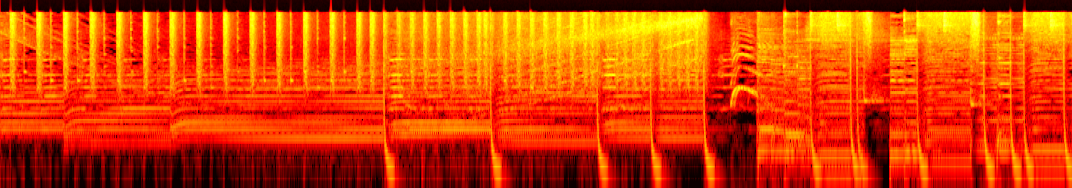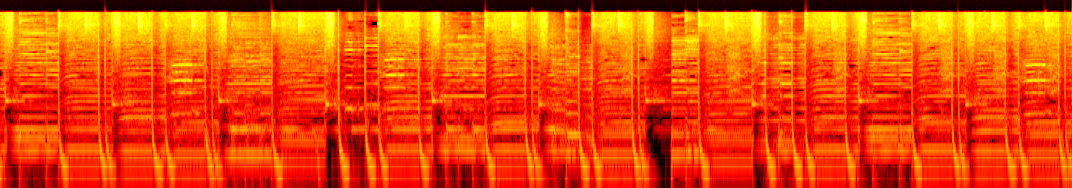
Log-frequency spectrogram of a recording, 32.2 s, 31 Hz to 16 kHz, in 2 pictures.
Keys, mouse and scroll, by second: 1.4 middle click, 4.6 click, 6.0 click, 8.6 middle click, 11.1 click, 12.7 click, 16.2 click, 17.6 click, 18.4 click, 19.8 click, 23.9 click, 26.2 click, 27.6 middle click, 29.5 click, 30.7 middle click.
